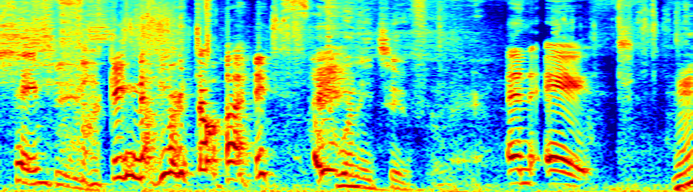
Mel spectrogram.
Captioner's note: none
